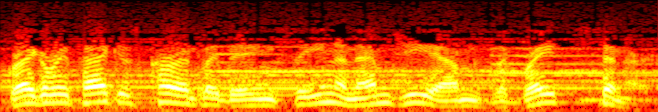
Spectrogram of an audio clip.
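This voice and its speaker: A man's voice: on the high side, expressive, fast. A man working as a 1940s radio announcer, reading scripted copy and ads with a polished sales manner. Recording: tinny 1940s radio recording, music behind.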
